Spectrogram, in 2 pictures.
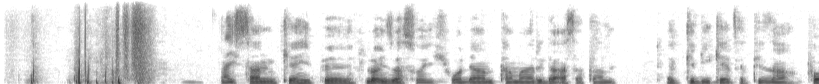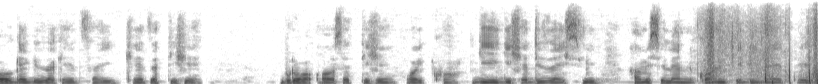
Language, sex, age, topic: Gamo, male, 18-24, government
